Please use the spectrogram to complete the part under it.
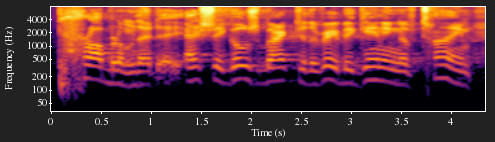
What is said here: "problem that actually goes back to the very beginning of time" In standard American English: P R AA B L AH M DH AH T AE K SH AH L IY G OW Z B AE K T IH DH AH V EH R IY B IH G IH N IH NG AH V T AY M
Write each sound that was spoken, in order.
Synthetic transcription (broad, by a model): P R AA B L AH M DH AH T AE K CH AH L IY G OW Z B AE K T IH DH AH V EH R IY B IH G IH N IH NG AH V T AY M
